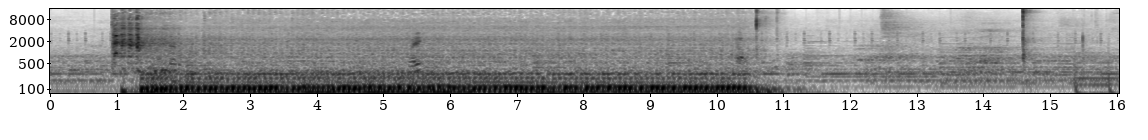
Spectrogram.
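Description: Suzuki GSX-R150's single-cylinder engine starting on the electric starter about a second in, after its keyless ignition has been unlocked with the manual 4-digit code. It idles steadily for about nine seconds, then is switched off and runs down. A single click comes near the end.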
